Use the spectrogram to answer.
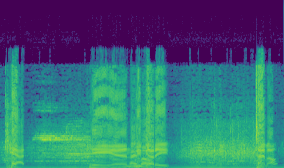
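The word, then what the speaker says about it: Kaat: It looks like Cot, K-A-A-T. They pronounce it Cat.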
